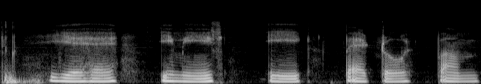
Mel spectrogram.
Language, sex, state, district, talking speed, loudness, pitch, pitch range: Hindi, female, Rajasthan, Jaipur, 75 wpm, -18 LUFS, 140 Hz, 135-145 Hz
